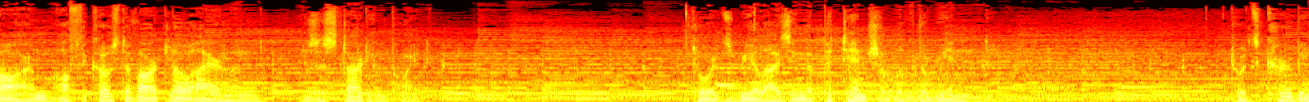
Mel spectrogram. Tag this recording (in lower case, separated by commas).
music, speech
